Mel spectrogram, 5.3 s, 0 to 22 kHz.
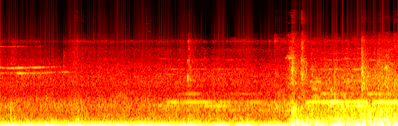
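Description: Seibu 2000 series commuter train car with a steady low rumble, then a few steady tones from about two seconds in. About four seconds in comes a sudden louder rush with knocks, typical of the sliding doors opening at a station stop.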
